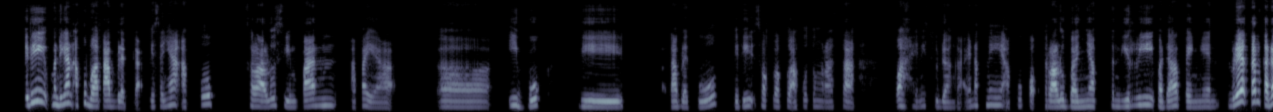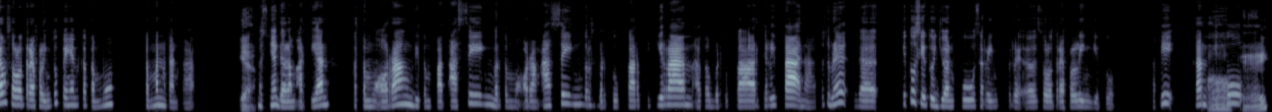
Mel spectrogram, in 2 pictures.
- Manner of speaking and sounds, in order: in English: "e-book"; in English: "solo travelling"; in English: "solo travelling"
- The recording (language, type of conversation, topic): Indonesian, podcast, Pernahkah kamu merasa kesepian saat bepergian sendirian, dan bagaimana kamu mengatasinya?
